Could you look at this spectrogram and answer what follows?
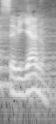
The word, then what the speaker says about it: Sevillano: Sevillano. Did I say that right? – Yeah, Sevillano.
